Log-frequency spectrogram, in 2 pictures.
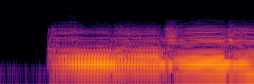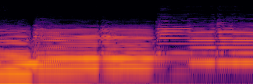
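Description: Cello played with a homemade double-frogged bow. It begins about a second in with long held notes that change pitch every couple of seconds, then shorter rhythmic strokes near the end.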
